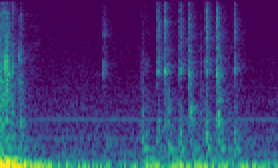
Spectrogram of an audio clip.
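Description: Keys on a computer keyboard are tapped in a short, quick flurry of soft clicks, heard close and quiet over faint room hum, without any speech.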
